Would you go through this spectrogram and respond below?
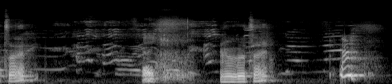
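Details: Siberian Husky named Lincoln calling indoors in the morning because he wants to go out. Four harmonic, talking-like yowls and whines come in short bursts with pauses between, each rising and falling.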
